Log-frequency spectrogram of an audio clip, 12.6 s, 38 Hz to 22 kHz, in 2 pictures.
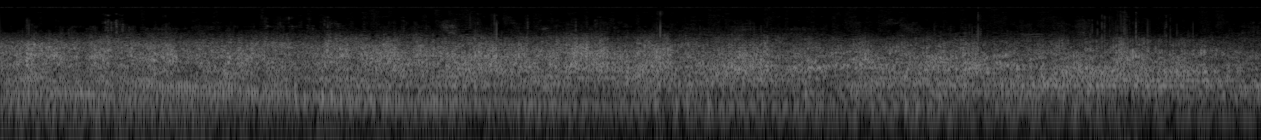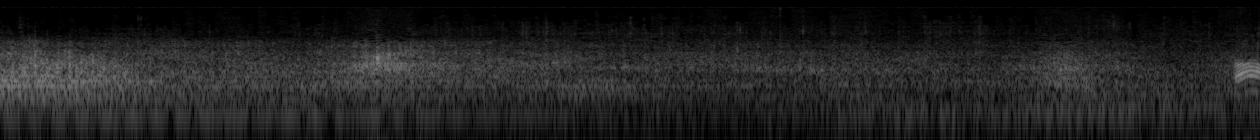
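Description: WWII US Navy Corsair fighter that saw Pacific combat in 1945, flying a formation loop at Duxford; a loud piston-engine roar swells past and then fades into a distant drone with brief surges, mixed with faint commentary.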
